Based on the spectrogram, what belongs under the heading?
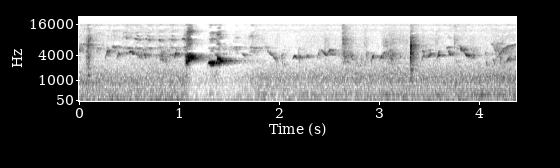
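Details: Two-month-old goldfinch hybrid singing, a young bird's song. A short burst of high chirpy notes, two quick twittering phrases about a second in, then sparse faint ticks over a steady noisy background.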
